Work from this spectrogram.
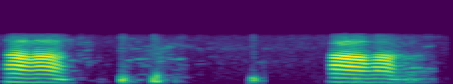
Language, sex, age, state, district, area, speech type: Sindhi, female, 30-45, Uttar Pradesh, Lucknow, urban, conversation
